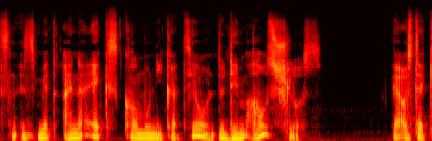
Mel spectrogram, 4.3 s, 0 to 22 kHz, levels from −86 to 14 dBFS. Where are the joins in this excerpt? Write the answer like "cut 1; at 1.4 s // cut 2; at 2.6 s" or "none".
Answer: cut 1; at 2.2 s

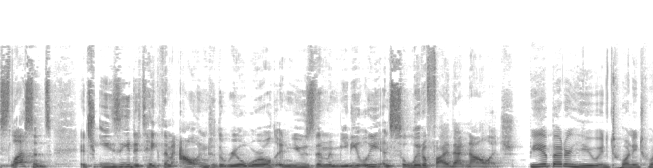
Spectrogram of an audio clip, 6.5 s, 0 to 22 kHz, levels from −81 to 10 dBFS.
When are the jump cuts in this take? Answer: cut 1; at 0.9 s

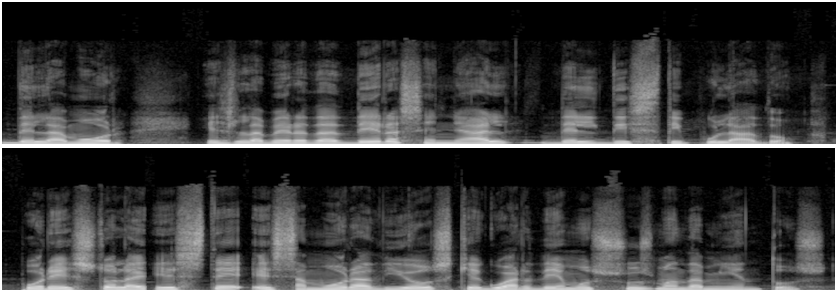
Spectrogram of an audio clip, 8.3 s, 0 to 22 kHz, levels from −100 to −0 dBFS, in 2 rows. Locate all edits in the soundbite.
cut 1; at 4.0 s // cut 2; at 4.9 s // cut 3; at 5.6 s

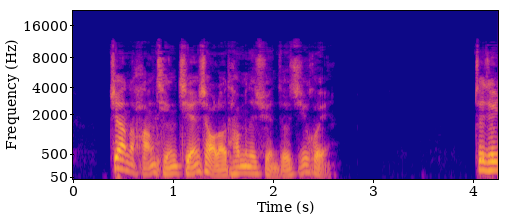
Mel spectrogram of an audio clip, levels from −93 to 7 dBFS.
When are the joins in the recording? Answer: none

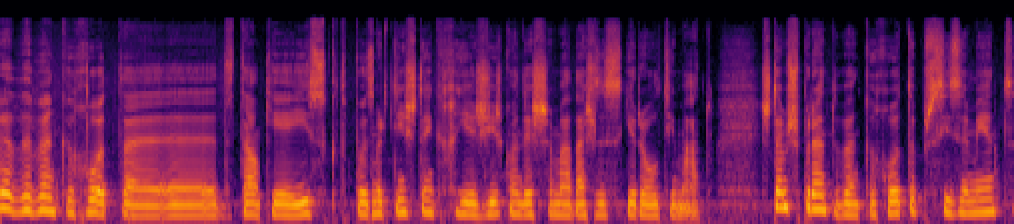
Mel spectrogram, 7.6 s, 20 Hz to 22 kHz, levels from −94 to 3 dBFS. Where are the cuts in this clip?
cut 1; at 1.9 s // cut 2; at 2.8 s // cut 3; at 4.5 s // cut 4; at 6.2 s

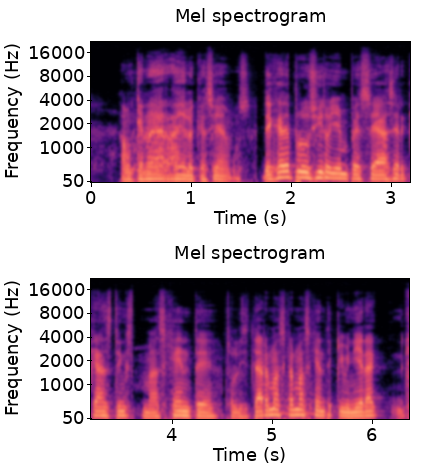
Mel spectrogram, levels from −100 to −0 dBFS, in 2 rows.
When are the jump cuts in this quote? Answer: cut 1; at 1.7 s // cut 2; at 2.3 s // cut 3; at 3.6 s // cut 4; at 4.5 s // cut 5; at 5.2 s

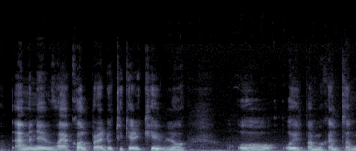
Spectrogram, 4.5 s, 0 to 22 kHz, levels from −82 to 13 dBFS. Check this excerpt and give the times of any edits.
none

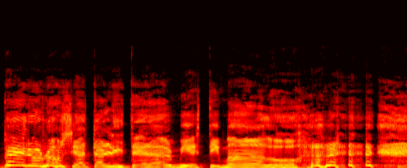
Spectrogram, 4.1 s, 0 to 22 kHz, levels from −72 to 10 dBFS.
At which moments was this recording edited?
none

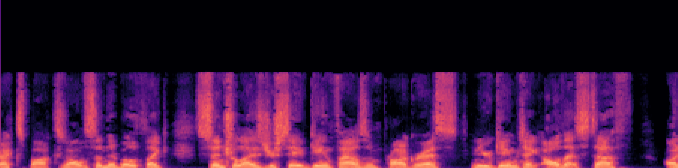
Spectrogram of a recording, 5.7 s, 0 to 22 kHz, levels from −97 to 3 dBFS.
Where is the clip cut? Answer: cut 1; at 3.9 s

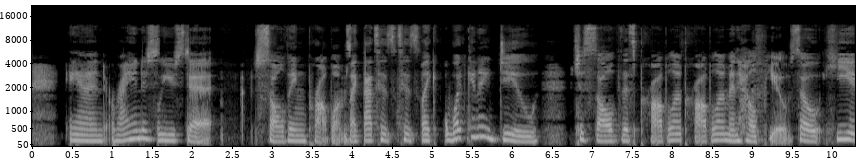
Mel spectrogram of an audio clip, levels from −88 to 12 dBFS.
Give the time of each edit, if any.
cut 1; at 1.6 s // cut 2; at 2.7 s // cut 3; at 4.6 s // cut 4; at 8.1 s

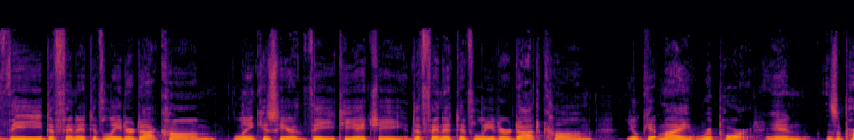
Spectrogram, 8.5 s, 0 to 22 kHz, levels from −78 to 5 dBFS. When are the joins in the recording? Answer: cut 1; at 6.1 s

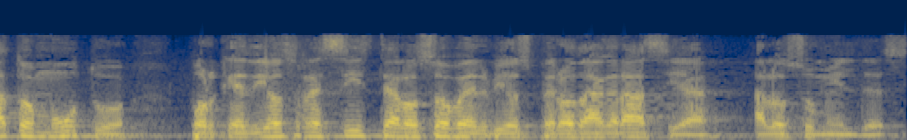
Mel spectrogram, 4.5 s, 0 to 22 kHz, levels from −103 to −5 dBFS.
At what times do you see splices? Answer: none

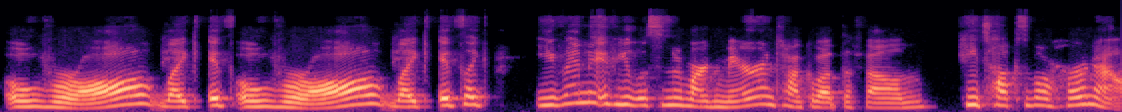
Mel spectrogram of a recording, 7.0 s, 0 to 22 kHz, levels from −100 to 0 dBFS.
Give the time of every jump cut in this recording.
cut 1; at 1.4 s // cut 2; at 5.9 s

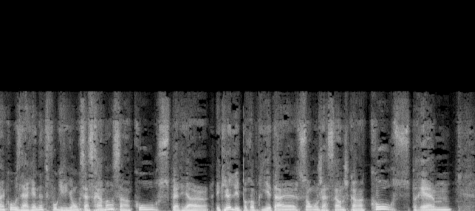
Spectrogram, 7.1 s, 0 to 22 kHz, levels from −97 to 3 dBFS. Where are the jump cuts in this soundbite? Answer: cut 1; at 3.2 s

